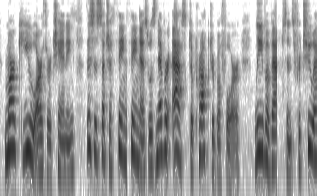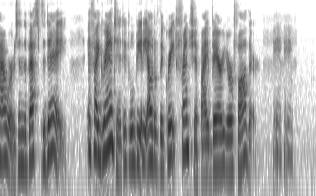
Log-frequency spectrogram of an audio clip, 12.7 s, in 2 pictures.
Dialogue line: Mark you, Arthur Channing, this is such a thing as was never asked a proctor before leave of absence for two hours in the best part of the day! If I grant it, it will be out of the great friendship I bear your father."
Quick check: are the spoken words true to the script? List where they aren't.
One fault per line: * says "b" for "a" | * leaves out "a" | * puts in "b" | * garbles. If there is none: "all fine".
* puts in "thing"
* leaves out "part of"
* puts in "be"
